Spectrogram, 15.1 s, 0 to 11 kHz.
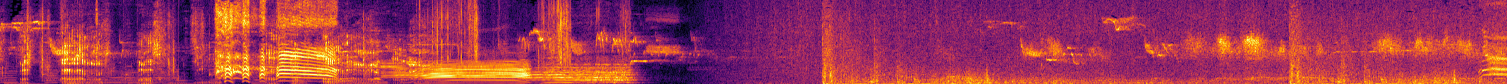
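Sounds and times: cow mooing: 3.3 - 6.5
rain: 6.9 - 15.0
thunder rumble: 7.4 - 15.0.

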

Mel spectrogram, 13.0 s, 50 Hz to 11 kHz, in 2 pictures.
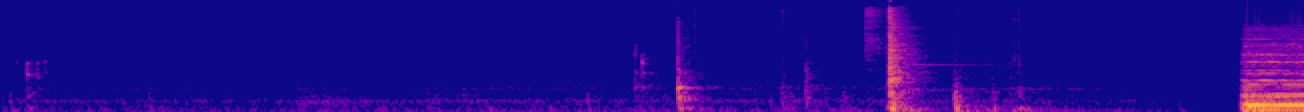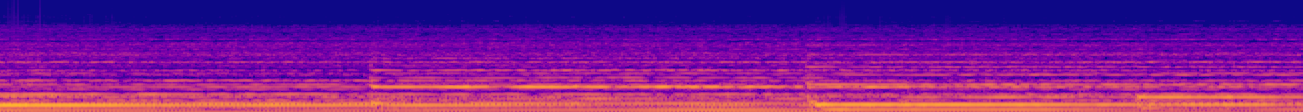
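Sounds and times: cup and carton knocking on countertop: 4.4 - 5.2
calm background music: 6.2 - 13.0.

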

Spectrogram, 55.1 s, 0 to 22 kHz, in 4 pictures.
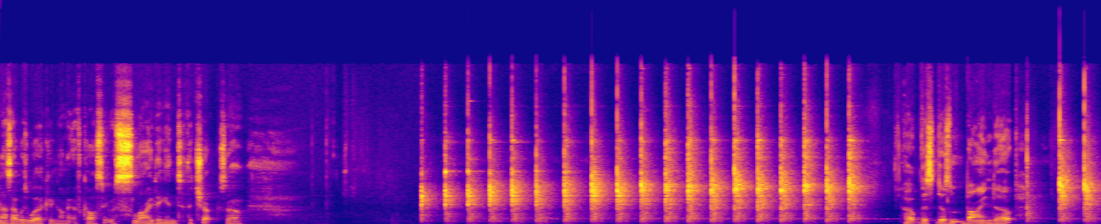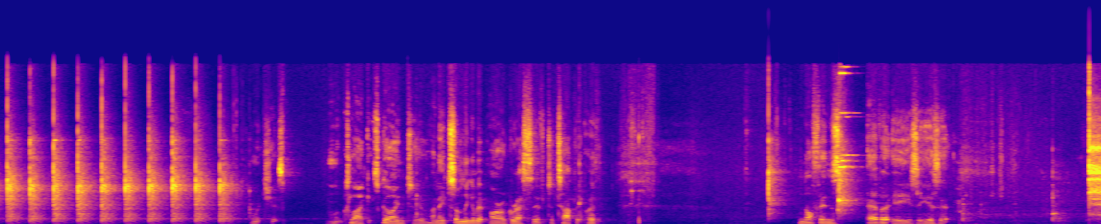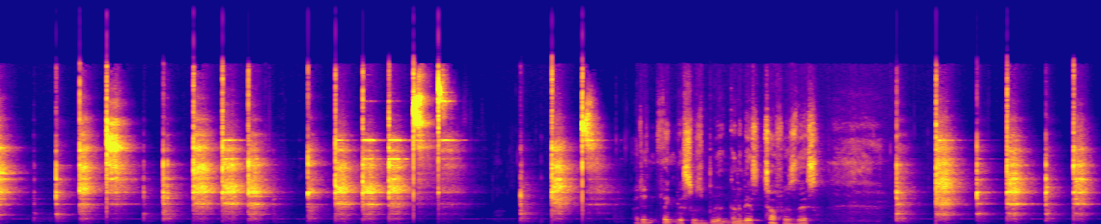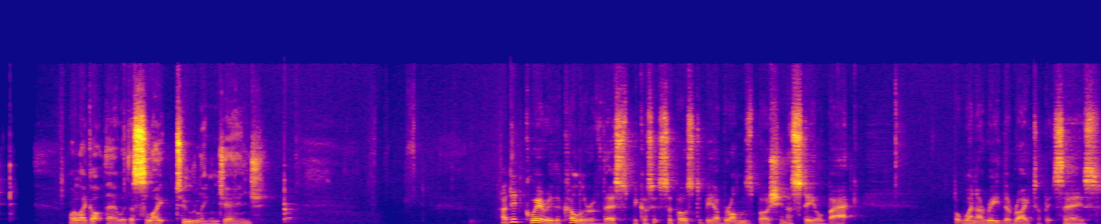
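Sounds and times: hammer striking metal: 5.3 - 11.8, 12.8 - 17.2, 26.9 - 35.4, 38.7 - 41.6.

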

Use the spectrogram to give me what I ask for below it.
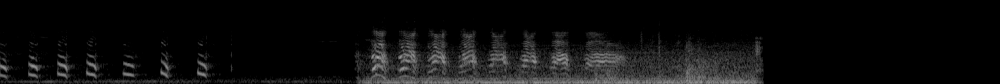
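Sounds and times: man laughing: 0.0 - 2.4, 3.6 - 6.4.

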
